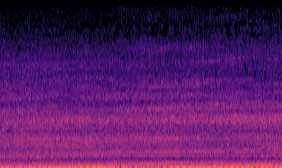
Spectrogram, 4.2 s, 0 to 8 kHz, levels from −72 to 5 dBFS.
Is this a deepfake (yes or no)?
no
